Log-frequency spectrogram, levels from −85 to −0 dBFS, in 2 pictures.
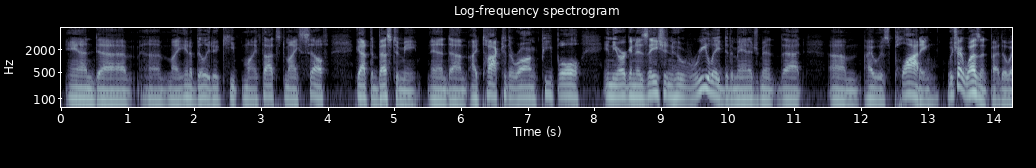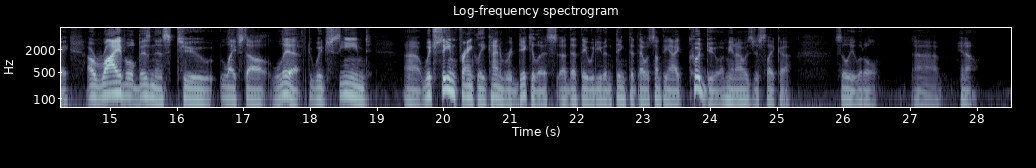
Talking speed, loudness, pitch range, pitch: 175 wpm, -31 LUFS, 85-110 Hz, 95 Hz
